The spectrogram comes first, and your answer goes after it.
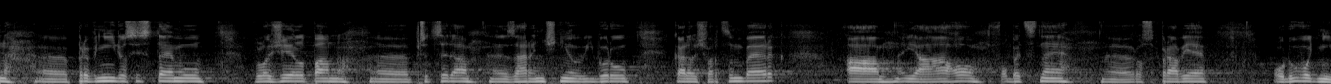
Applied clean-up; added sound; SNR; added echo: none; none; none; none.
